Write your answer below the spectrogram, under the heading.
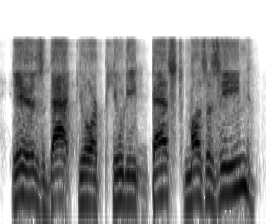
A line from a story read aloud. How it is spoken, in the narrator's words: the booming voice demanded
